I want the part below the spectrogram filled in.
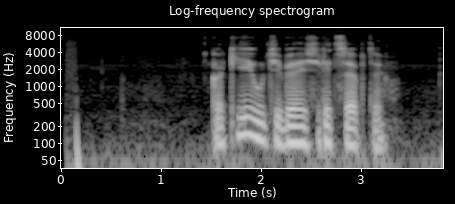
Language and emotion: Russian, neutral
